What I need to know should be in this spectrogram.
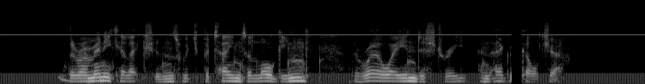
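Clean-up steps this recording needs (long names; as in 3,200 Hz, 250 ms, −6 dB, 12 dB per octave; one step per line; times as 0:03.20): hum removal 60.9 Hz, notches 8
notch filter 4,000 Hz, Q 30
ambience match 0:05.11–0:05.22
downward expander −41 dBFS, range −21 dB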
